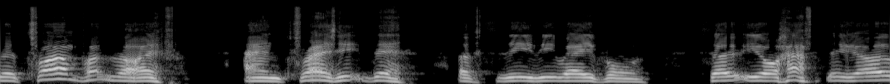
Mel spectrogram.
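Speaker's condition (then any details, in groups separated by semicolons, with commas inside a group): ALS; voice may sound peculiar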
